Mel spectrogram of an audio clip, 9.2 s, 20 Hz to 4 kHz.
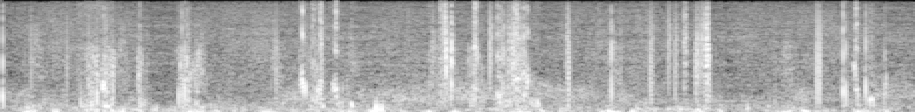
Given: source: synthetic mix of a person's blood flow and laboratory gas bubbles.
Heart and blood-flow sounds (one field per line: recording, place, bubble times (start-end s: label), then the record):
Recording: Doppler ultrasound of blood flow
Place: subclavian vein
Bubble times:
0.00-0.06 s: bubbles
0.76-1.16 s: bubbles
1.35-1.46 s: bubbles
1.74-2.04 s: bubbles
2.97-3.25 s: bubbles
3.27-3.57 s: bubbles
4.66-4.83 s: bubbles
4.92-5.41 s: bubbles
8.38-8.76 s: bubbles
8.81-8.85 s: bubbles
From the record:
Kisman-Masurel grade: 232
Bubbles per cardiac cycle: several, 3 to 8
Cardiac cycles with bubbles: 50 to 99%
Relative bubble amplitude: moderate (0.250 to 0.450)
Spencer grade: 3 (all of the cardiac periods contain showers or single bubble signals, but not dominating or overriding the cardiac motion signals)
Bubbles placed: anywhere in the cardiac cycle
